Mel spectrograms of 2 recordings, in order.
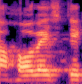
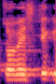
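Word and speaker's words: Chvostek: सी इसके अंदर साइलेंट होता है। जैसे निमोनिया के अंदर पी साइलेंट होता है। ऐसे ही बोलते हैं इसको बोलने वाले चोबेस्टिक भी बोल देते हैं।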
